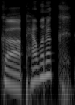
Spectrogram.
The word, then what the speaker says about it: Palahniuk: It's written by Chuck Palahniuk. – Yeah. – Am I pronouncing that right? I have no idea. – I think so. I've heard it said that way.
